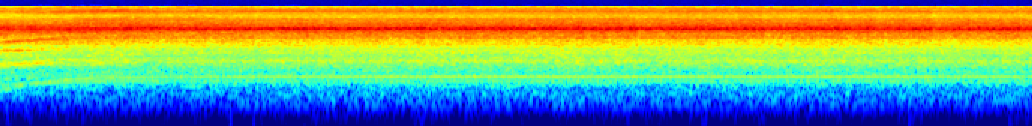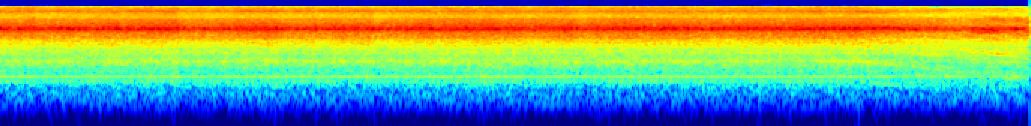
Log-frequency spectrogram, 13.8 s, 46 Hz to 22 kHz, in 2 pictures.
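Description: Festool Kapex miter saw motor reaches full speed at the end of its soft-start ramp and runs steadily with its high whine, together with the Festool CT36 dust extractor switched on through it. Near the end the trigger is released and the saw's whine falls as it spins down.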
